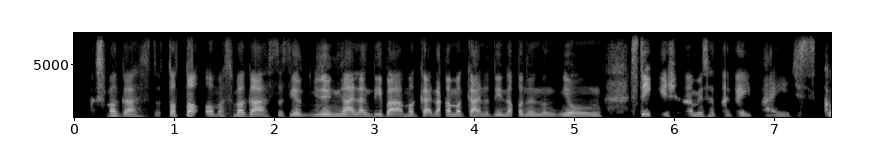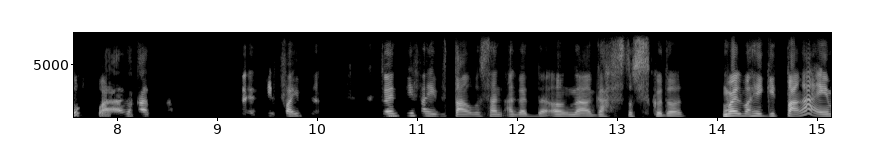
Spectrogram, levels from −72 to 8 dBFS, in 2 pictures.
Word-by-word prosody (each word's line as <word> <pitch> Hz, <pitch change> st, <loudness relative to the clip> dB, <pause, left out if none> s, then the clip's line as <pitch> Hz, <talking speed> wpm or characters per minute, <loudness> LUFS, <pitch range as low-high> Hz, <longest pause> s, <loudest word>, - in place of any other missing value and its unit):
Mas -, -, -1 dB
magasto 175 Hz, -5 st, -1 dB
totoo, 195 Hz, -3 st, +3 dB
mas 145 Hz, 0 st, -8 dB
magastos 155 Hz, -5 st, +3 dB
yun, 150 Hz, -3 st, +1 dB
yun 180 Hz, +4 st, +2 dB
nga 180 Hz, -2 st, +6 dB
lang 175 Hz, 0 st, +1 dB
di 170 Hz, -, 0 dB
ba 150 Hz, -1 st, +5 dB
magka 195 Hz, +1 st, +1 dB
nakamagkano 160 Hz, -2 st, +2 dB
din 155 Hz, 0 st, -2 dB
ako 150 Hz, 0 st, -2 dB
no 155 Hz, -, -3 dB
nung 150 Hz, 0 st, -6 dB
yung 155 Hz, -1 st, -1 dB, 0.3 s
staycation 165 Hz, -3 st, +2 dB
namin 160 Hz, +1 st, -3 dB
sa 165 Hz, -, -9 dB
Tagaytay, 135 Hz, -2 st, -5 dB
Diyos -, -, -6 dB
ko -, -, 0 dB, 0.2 s
parang -, -, 0 dB
nakata -, -, -1 dB, 0.9 s
25 205 Hz, +1 st, -2 dB
na 405 Hz, -, -13 dB, 0.6 s
25,000 180 Hz, -6 st, -1 dB
agad 160 Hz, 0 st, -3 dB
na 150 Hz, -, -2 dB
ang 160 Hz, 0 st, 0 dB
nagastos 150 Hz, 0 st, -1 dB
ko 155 Hz, -, -1 dB
dun, 145 Hz, +2 st, 0 dB, 0.4 s
well, 210 Hz, +5 st, +8 dB
mahigit 200 Hz, -1 st, 0 dB
pa -, -, +7 dB
nga -, -, +3 dB
eh. 185 Hz, 0 st, +4 dB
165 Hz, 160 wpm, -23 LUFS, 155-185 Hz, 0.9 s, well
